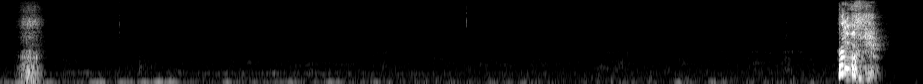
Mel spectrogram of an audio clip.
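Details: Two sharp, forceful sneezes, one at the start and a louder one at the end, with quiet room noise between; the person then says "excuse me," calling it so big. Strong sneezes.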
